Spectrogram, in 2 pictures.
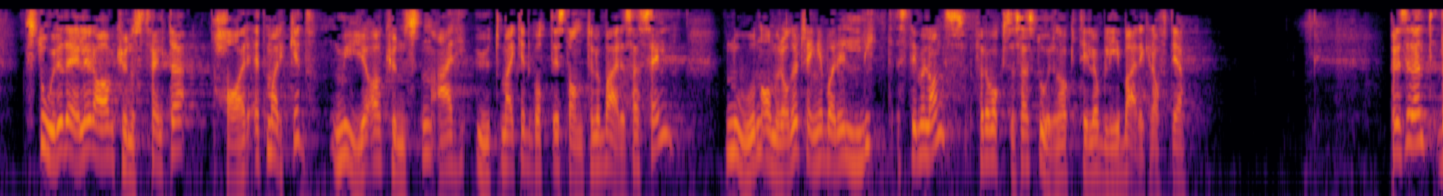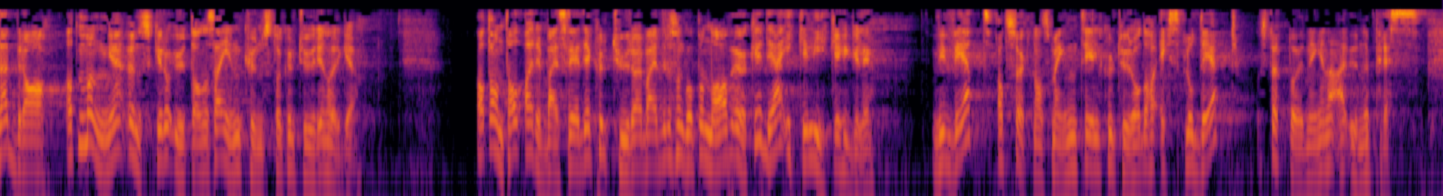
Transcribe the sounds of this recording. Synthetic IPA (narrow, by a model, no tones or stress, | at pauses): st̪uːɾəd̪eːləɾɑʋkʰʉnst̪fɛlt̪əhɑɾɛt̪mɑɾkəd̪myːəʔɑʋkʰʉnst̪n̩ʔæ̰ɾʉːt̪mæɾkət̪̚ɡɔt̪ːɪst̪ɑnt̪ʰɪlɔbæːɾəsæɪsɛlː | nuːənɔmɾoːd̪əʈʰɾɛŋːəɾbɑːɾəlɪt̪ːst̪ɪmʉlɑŋsfɔɾɔʋɔksəsæɪst̪uːɾənɔkːt̪ʰɪlɔbliːbæːɾəkʰɾɑ̰ft̪ɪə | pʰɾɛsɪd̪ɛnt̪d̪ɛæɾbɾɑːʔɑt̪mɑŋːəʔœnskəɾɔʉːd̪ɑnəsæɪɪnːn̩kʰʉnst̪ɔkʉlt̪ʰʉːɾɪnɔɾɡə̰ | ʔɑt̪ɑnt̪ʰɑlɑɾbæɪd̪sleːd̪ɪəkʰʉlt̪ʰʉːɾɑɾbæɪd̪əɾəsɔmɡoːɾpʰɔnɑːʋøːkəɾɖɛæɾɪkːəliːkəhʏɡːəlɪ | ʋɪʋeːt̪ɑt̪søːknɑd̪smɛŋd̪n̩t̪ʰɪlkʰʉlt̪ʰʉːɾoːd̪əhɑɾʔɛksplʊd̪eːʈst̪œt̪ːəɔɾd̪nɪŋənəʔæ̰ːɾʉnːəɾpʰɾɛs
